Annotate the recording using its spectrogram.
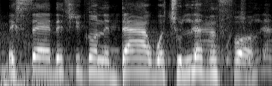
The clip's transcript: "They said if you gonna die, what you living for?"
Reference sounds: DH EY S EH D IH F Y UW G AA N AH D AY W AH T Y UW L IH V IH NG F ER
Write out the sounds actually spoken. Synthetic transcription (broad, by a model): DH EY S EH D IH F Y UW G AA N AH D AY W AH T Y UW L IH V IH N F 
